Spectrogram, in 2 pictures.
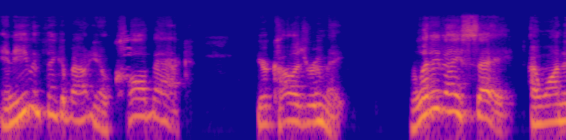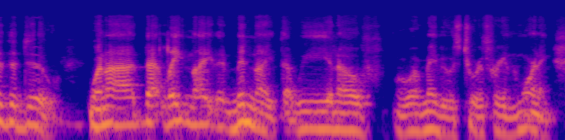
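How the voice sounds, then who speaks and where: At a moderate pace, a somewhat breathy man speaks at a fairly high pitch with very wide pitch swings. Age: 60s. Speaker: author and speaker on work in later life. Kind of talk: webinar presentation. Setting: online webinar. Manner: conversational.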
